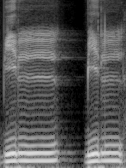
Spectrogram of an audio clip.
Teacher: ba ditekan kemudian tasydid bil dan tipis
